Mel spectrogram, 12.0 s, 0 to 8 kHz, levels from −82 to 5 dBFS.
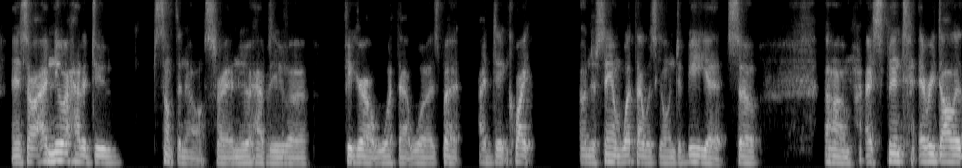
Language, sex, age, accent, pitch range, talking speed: English, male, 20-39, American, 105-120 Hz, 200 wpm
